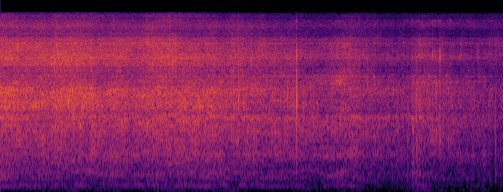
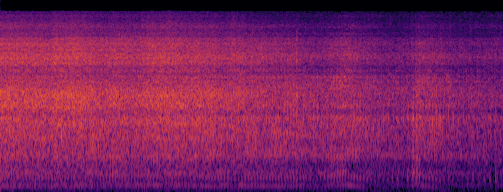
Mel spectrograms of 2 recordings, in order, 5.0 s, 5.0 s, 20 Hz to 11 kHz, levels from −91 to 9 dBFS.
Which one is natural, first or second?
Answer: second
